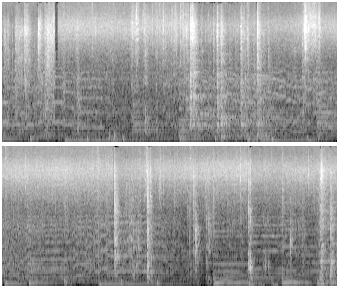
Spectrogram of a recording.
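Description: Rice paper rolls with a filling, just out of the oven, sizzling and crackling hot, a steady close fizz with scattered pops and occasional handling noises, set against soft background music.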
